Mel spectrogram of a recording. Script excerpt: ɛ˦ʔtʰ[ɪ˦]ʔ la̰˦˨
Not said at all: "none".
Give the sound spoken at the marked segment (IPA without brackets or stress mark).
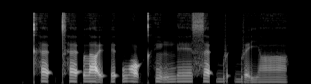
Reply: ɛ˦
